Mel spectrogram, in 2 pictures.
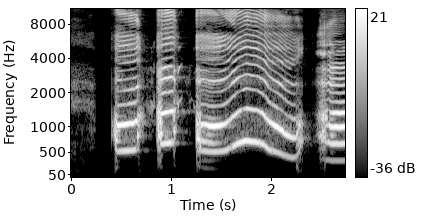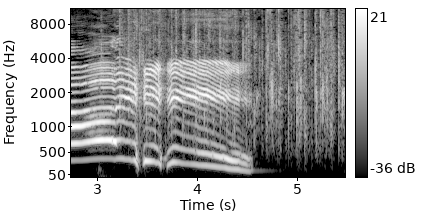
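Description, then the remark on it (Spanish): A voice imitates the strange, warbling crow of a rooster heard at the beach, in several stretched, wavering bursts, rising and falling in pitch before trailing off into faint background noise. “pero ese gallo, ¿qué le pasa?”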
